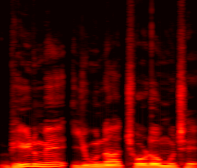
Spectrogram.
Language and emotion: Kannada, neutral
